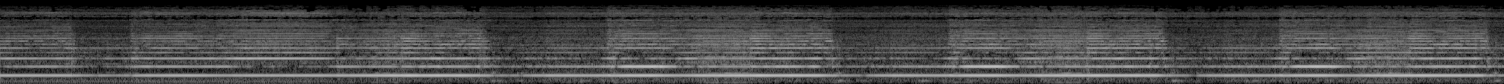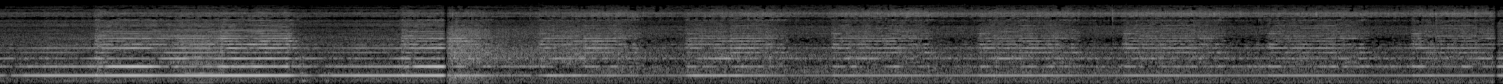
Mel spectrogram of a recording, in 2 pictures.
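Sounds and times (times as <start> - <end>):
cnc router spindle whining: 0.0 - 30.0
end mill cutting aluminum: 6.1 - 30.0.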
